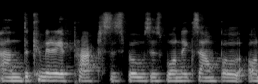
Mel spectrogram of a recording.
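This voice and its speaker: A woman speaks with a Northern Irish accent. Her pitch is fairly low. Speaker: health service official. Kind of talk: panel discussion.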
